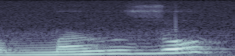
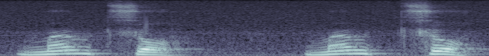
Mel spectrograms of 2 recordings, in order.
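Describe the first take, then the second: First: MANZO with a buzzing Z, "man-zo"; read as spelt. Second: MANZO with TS, "MAN-tso"; falling manzo, Z turned to TS; Italian pronunciation. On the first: Teacher shows learners the written word, plain Z. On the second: Teacher models Italian, Z in manzo as TS. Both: Shown as a demonstration. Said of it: "Z é pronunciado como T S".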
